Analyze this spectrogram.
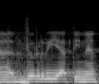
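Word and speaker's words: ذُرِّيَّاتِنَا: Nah, kemudian, dzurriyatina itu boleh dibaca dua qiraat, boleh bil jam'i dzurriyati, ya, berarti mu'anas, jama' mu'anas salim. Boleh juga wal ifrodi, dibacanya mufrad, dzurriyatina, gitu, panjangnya di na-nya, begitu ya.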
